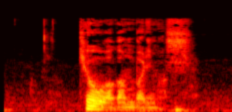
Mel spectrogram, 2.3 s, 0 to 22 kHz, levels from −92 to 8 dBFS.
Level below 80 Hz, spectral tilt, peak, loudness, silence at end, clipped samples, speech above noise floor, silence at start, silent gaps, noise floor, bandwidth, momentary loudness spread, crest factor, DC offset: -42 dBFS; -6 dB/octave; -2 dBFS; -23 LUFS; 0.45 s; under 0.1%; 26 dB; 0.8 s; none; -47 dBFS; 11.5 kHz; 25 LU; 22 dB; under 0.1%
